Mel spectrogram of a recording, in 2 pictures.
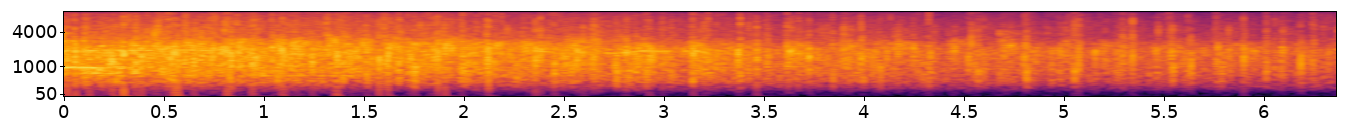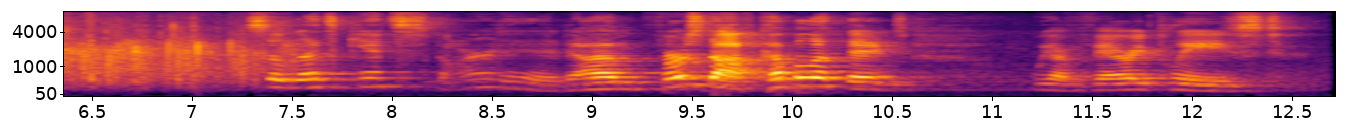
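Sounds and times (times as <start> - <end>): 
round of applause: 0.0 - 7.6
speech: 7.4 - 10.7, 11.3 - 12.6.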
